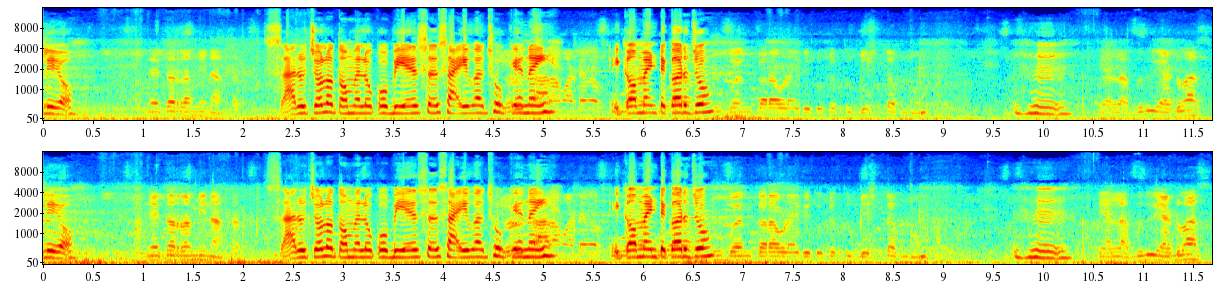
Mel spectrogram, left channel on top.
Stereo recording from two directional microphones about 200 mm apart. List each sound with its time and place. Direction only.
0.0 s speech: centre (ahead or behind)
1.2 s speech: 45° right (ahead or behind)
2.2 s speech: centre (ahead or behind)
6.9 s speech: 55° right (ahead or behind)
9.7 s speech: 10° right (ahead or behind)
